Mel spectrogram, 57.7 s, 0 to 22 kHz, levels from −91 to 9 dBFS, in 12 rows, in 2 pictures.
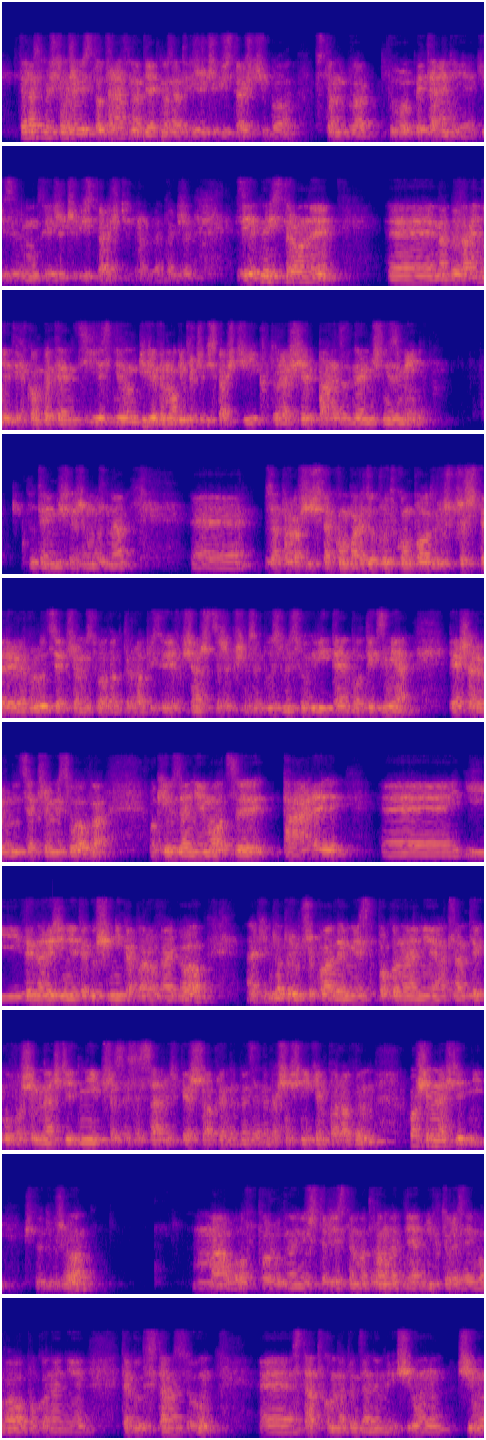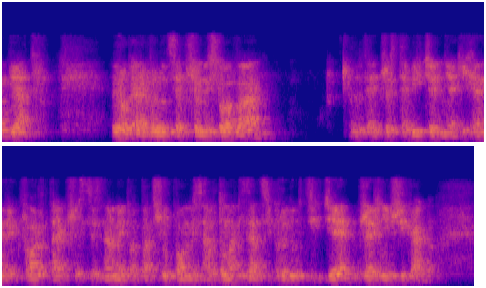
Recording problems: off-mic speech; far
garbled, watery; badly; nothing above 8 kHz
thin; somewhat; fading below 300 Hz
room echo; slight; dies away in 0.4 s
uneven, jittery; strongly; from 3.5 to 48 s

